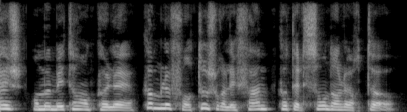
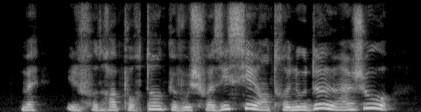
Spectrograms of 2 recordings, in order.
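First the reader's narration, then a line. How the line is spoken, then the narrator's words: Gently scolding insistence. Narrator (French): insista mon cousin, en ayant l'air de vouloir me gronder doucement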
